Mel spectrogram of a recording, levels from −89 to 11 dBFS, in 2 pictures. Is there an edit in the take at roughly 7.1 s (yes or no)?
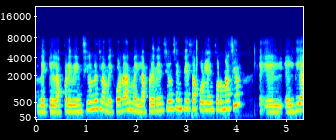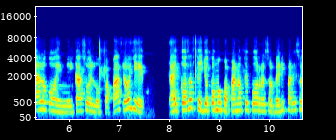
yes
